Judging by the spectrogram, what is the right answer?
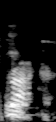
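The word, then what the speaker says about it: יפרח: So the cheh at the end is not silent then. You're supposed to pronounce it. Absolutely. Yifrach.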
